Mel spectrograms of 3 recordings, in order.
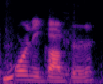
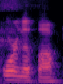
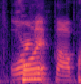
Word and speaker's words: ornithopter: Yeah, you say hornycopter, even though it's ornithopter. Bro, it's better. True. Wait. Okay, so how do you say it? Ornithopter.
